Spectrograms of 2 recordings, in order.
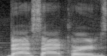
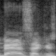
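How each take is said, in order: First: The name is read slowly and carefully. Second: The name is read quickly and slurred. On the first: The speaker calls it right. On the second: The speaker calls it wrong.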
